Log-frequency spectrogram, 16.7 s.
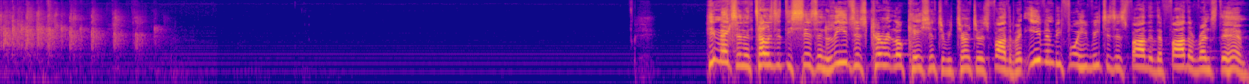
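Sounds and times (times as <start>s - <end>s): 
audience applause: 0.0s - 2.3s
speech: 9.6s - 16.6s.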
